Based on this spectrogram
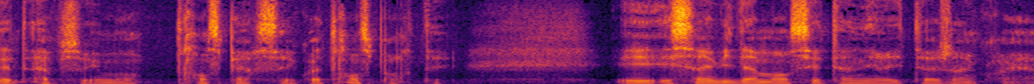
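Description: At a moderate pace, a man with a somewhat breathy, dark, mellow tone speaks at a fairly low pitch with ordinary pitch variation, in a very clean recording with a silent background and a dry, close sound with no echo. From Brittany, north Finistère. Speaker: architect. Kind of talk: interview. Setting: studio. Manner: halting.

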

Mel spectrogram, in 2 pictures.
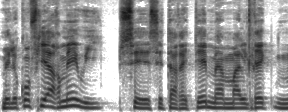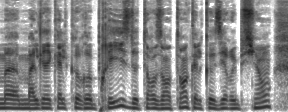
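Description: At a moderate pace with hardly any pauses, a man talks at a fairly high pitch, with ordinary pitch variation and very even loudness. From Lebanon, Beirut (Achrafieh). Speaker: writer and political scientist. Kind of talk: radio interview. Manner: halting, many hesitations.

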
